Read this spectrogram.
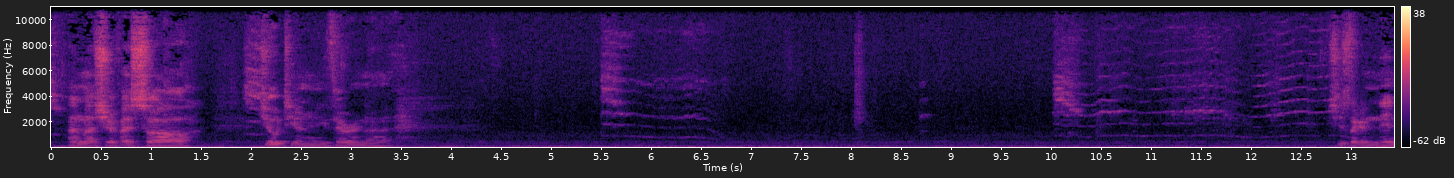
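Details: Indoors at Purrfect Pals on 3 July 2017, one of five rescued kittens surrendered in Tacoma gives thin, high meows in two separate bursts. A person talks at the start and end, over a low background hum.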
